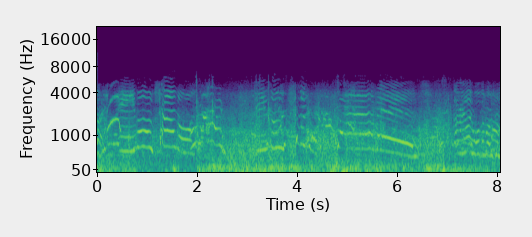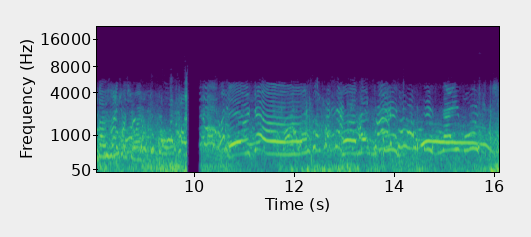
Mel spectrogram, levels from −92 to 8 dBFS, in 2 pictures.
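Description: Nothing goes wrong anywhere along the way here, so there's no fault to point to at any moment in the clip.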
